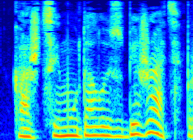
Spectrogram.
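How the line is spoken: Whisper. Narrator (Russian): прошептала я

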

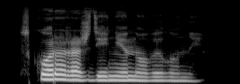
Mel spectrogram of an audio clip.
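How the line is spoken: Sighing. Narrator (Russian): вздохнул Гинзбург

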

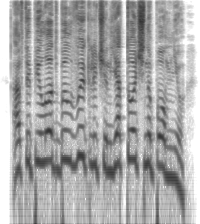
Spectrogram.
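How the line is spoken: Shouted after someone. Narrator (Russian): крикнула Карина вдогонку

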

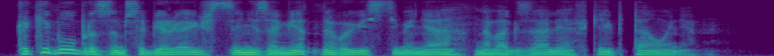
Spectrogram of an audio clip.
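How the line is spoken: Sighing. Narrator (Russian): вздохнув, добавил

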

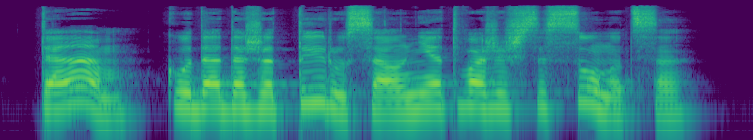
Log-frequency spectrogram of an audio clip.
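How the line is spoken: Sly mocking. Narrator (Russian): Ехидно усмехнулась Пипа

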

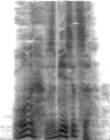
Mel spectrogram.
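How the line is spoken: Sighing. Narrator (Russian): вздохнул предводитель проклятых

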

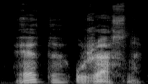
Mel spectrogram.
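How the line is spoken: Flat colorless mumble. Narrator (Russian): пробормотала Марианна бесцветным голосом

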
